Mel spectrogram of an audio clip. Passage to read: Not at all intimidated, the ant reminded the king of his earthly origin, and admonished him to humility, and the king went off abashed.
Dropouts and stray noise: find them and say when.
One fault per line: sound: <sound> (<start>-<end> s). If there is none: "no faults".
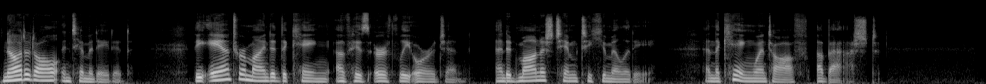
no faults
